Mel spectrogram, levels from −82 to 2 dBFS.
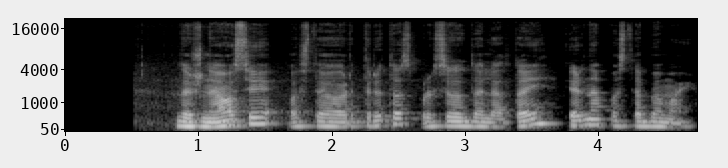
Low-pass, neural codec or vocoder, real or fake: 19.8 kHz; none; real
